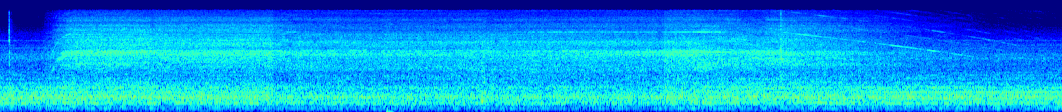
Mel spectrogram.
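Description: Shaper Origin handheld CNC router running: a steady rushing noise with a high whine that switches on about half a second in. Near the end a whine falls in pitch as the machine winds down.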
